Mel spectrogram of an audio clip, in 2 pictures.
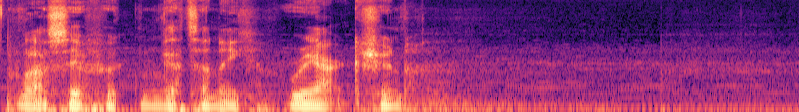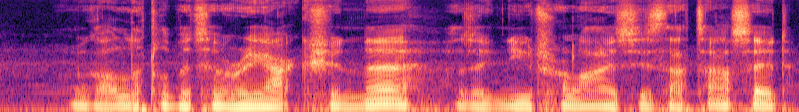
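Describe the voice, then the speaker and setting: A man's voice: lowish voice, level tone, moderate pace, a little mellow, soft background music. A man giving casual, hands-on repair narration as a video host, in a matter-of-fact, understated way.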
